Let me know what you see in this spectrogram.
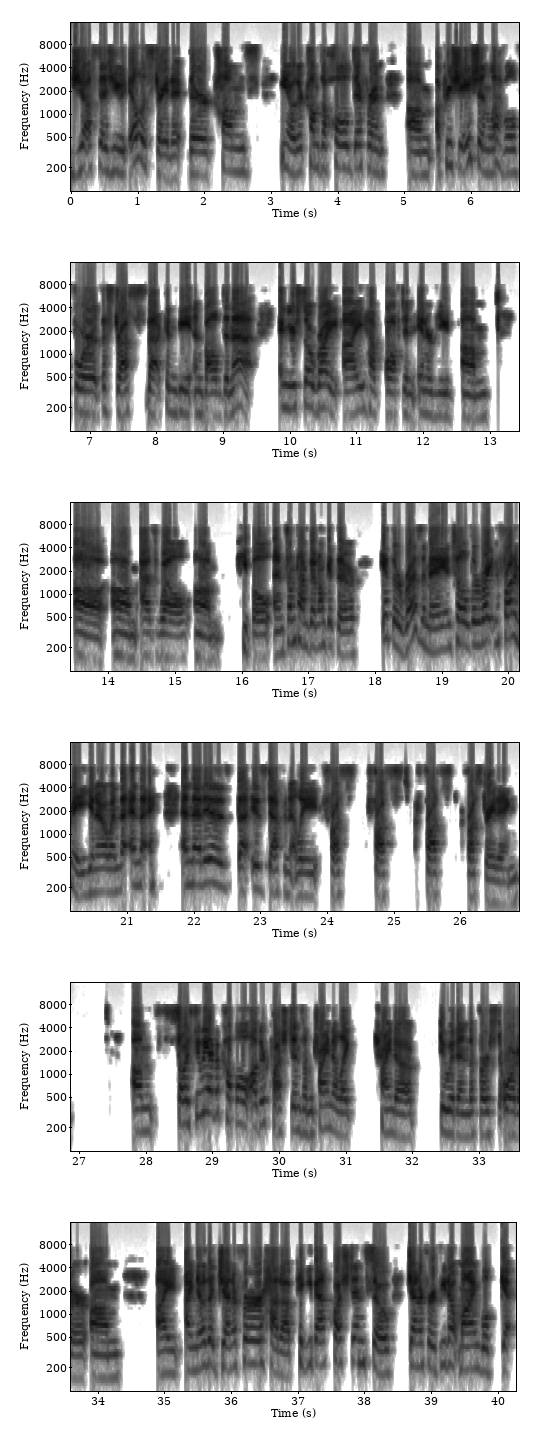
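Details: Adult who stutters, with audible word and sound repetitions. Stuttering.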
